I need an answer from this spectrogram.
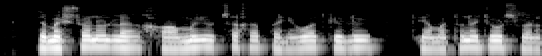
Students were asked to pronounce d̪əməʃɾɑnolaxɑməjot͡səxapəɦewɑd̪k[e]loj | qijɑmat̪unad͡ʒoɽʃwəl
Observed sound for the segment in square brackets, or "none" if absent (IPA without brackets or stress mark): e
